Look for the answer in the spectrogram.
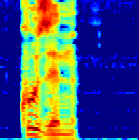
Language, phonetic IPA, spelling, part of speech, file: Polish, [ˈkuzɨ̃n], kuzyn, noun, Pl-kuzyn.ogg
